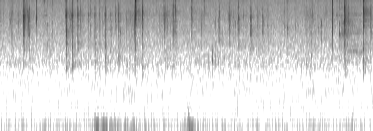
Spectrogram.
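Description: Rapid, irregular key clicks from a computer keyboard as PHP code is typed, fairly close and steady, with no voices.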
